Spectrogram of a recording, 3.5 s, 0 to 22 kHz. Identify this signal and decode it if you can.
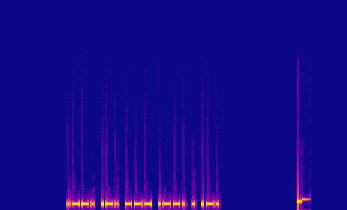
Morse code, heard as a keyed tone, about 51 wpm, 700 Hz. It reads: PROPER
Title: Sentences from Top 800 Words - New Word Drill - 50wpm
